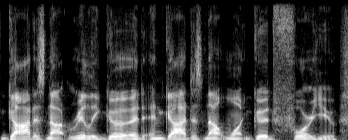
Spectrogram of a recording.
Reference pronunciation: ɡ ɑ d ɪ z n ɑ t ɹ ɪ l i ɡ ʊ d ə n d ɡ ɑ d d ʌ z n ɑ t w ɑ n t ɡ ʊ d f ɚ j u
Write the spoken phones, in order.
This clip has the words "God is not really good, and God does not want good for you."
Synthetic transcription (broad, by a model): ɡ ɑ d ɪ z n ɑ t ɹ ɪ l i ɡ ʊ d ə n ɡ ɑ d d ʌ z n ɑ t w ɑ n ɡ ʊ d f ɚ j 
